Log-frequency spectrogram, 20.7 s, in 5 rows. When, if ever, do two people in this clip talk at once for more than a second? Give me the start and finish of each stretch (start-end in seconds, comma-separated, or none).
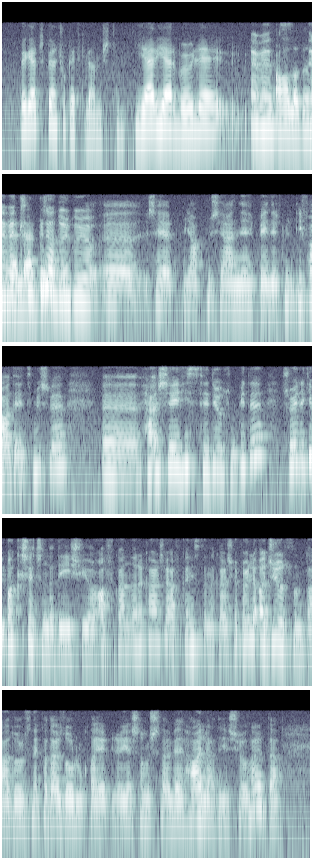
3.7-5.0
